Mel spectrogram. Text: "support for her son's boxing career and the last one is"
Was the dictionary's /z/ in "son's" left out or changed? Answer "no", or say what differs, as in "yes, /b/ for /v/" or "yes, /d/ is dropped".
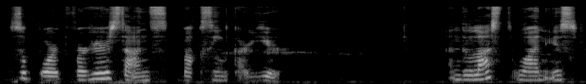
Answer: yes, /s/ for /z/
